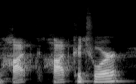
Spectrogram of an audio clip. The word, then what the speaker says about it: Hot Couture: But before SNOWE, it looks like you launched something called, and you can correct my pronunciation, Hot Couture.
